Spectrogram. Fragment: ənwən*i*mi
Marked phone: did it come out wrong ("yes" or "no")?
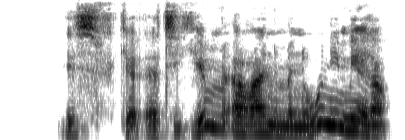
no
